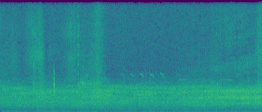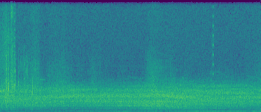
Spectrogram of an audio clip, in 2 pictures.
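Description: An ATR turboprop airliner at Dublin Airport produces a steady, loud engine drone with a low hum underneath, continuous for the whole stretch and slightly rising toward the end.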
